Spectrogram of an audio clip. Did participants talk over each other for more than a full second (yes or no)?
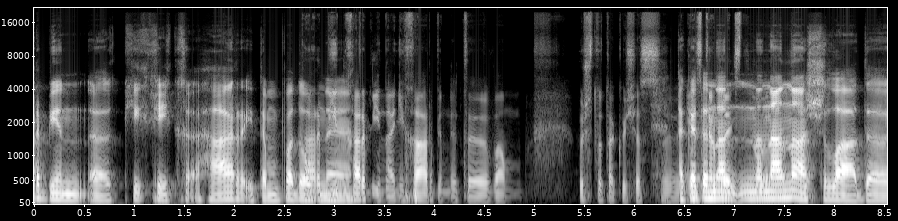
yes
